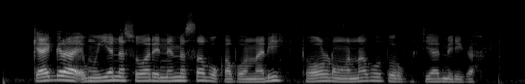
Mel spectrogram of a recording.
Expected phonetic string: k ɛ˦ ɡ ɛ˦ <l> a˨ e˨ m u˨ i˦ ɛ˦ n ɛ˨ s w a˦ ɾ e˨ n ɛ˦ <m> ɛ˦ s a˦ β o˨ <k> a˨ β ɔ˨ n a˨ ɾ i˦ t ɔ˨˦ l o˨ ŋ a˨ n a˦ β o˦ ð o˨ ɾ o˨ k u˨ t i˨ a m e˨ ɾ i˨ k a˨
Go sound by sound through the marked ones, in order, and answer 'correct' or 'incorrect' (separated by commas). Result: incorrect, correct, correct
